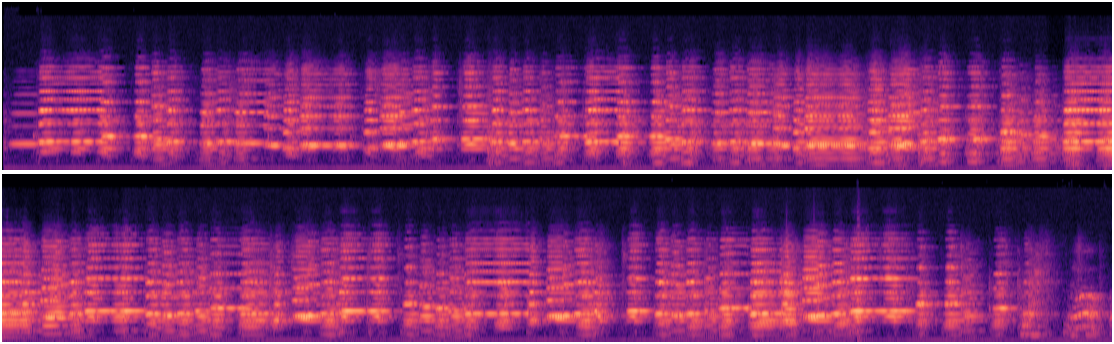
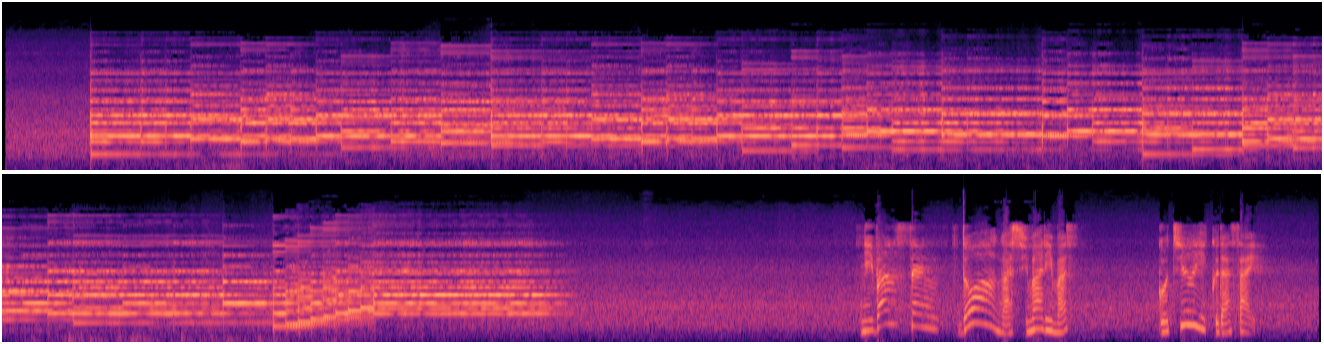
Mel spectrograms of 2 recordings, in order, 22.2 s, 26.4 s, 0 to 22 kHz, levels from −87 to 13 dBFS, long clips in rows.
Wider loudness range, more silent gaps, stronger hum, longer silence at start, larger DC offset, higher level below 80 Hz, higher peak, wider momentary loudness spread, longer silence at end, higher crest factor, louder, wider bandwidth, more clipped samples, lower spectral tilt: second, 3 LU vs 6 LU; neither; neither; about the same, 0.05 s vs 0.05 s; neither; about the same, -56 dBFS vs -58 dBFS; about the same, 0 dBFS vs 0 dBFS; second, 9 LU vs 20 LU; about the same, 0 s vs 0.05 s; about the same, 16 dB vs 14 dB; second, -16 LUFS vs -13 LUFS; second, 10.5 kHz vs 12 kHz; neither; about the same, -2.5 dB/octave vs -1.5 dB/octave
